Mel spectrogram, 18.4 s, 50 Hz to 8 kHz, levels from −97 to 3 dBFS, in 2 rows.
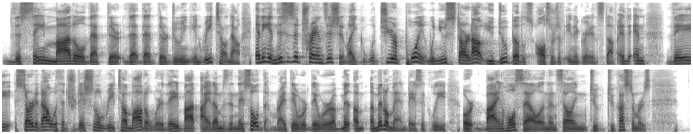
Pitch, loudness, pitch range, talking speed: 115 Hz, -19 LUFS, 100-140 Hz, 230 wpm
